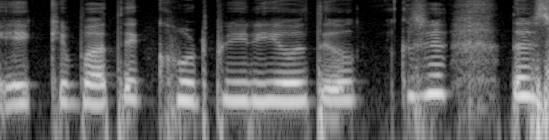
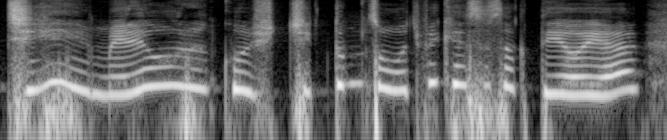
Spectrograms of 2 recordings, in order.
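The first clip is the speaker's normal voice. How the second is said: घिन भरा इनकार; 6 semitones higher than usual. Acted. Appalled friend denies.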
